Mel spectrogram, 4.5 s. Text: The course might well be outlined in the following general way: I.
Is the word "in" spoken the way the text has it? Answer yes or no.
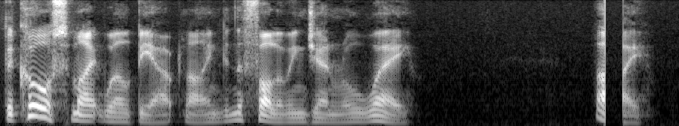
yes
